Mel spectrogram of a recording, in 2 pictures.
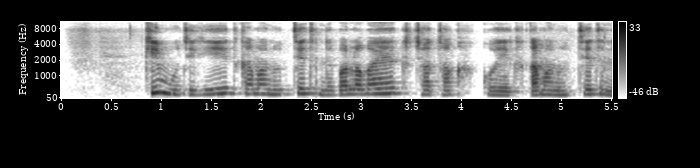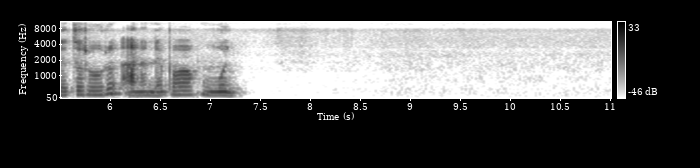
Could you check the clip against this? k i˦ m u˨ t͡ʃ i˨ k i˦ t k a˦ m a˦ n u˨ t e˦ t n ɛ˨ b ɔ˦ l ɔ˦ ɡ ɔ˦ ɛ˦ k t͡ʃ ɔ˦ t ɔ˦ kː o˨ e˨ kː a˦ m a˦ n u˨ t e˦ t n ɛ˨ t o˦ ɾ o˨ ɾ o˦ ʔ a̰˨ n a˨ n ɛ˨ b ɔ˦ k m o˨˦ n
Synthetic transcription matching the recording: k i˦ m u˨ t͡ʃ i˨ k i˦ t k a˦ m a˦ n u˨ t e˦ t n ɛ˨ b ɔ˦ l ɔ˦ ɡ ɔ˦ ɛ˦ k t͡ʃ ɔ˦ t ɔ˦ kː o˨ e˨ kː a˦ m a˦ n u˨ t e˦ t n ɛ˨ t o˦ ɾ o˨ ɾ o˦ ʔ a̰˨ n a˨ n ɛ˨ b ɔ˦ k ŋ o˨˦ ɲ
